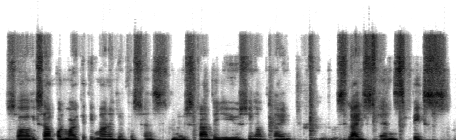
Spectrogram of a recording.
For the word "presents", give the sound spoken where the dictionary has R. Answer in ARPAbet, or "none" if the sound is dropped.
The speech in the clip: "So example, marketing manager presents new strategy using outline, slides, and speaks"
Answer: none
